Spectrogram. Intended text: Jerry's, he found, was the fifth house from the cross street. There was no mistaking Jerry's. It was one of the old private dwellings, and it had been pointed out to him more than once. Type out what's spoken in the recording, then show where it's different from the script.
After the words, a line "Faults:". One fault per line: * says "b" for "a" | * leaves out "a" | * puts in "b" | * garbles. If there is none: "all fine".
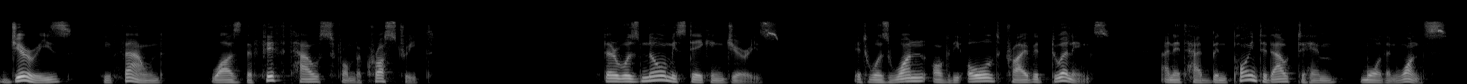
Jerry's, he found, was the fifth house from the cross street. There was no mistaking Jerry's. It was one of the old private dwellings, and it had been pointed out to him more than once.
Faults:
all fine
